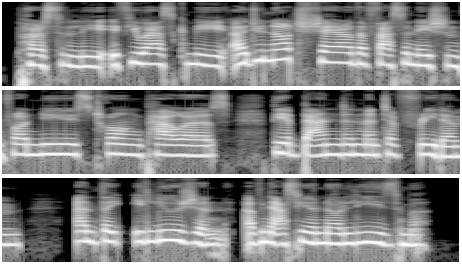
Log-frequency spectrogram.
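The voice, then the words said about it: Macron's French accent imitated. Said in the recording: “President Emmanuel Macron just said ... I'm giving up the accent.”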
